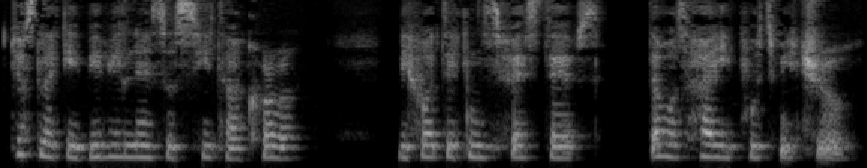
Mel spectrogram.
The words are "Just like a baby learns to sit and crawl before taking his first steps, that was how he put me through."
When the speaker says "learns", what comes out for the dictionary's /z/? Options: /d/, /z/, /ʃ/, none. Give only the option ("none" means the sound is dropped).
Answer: none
